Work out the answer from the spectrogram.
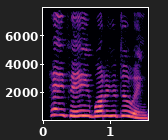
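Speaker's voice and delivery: phone lady. Retold or imitated. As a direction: read a text out as the car's assistant. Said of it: "the lady on the phone".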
